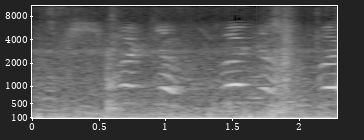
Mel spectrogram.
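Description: A woman speaking in Kinyarwanda into a handheld microphone, her voice carried over a loudspeaker, with a steady low rumble underneath.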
